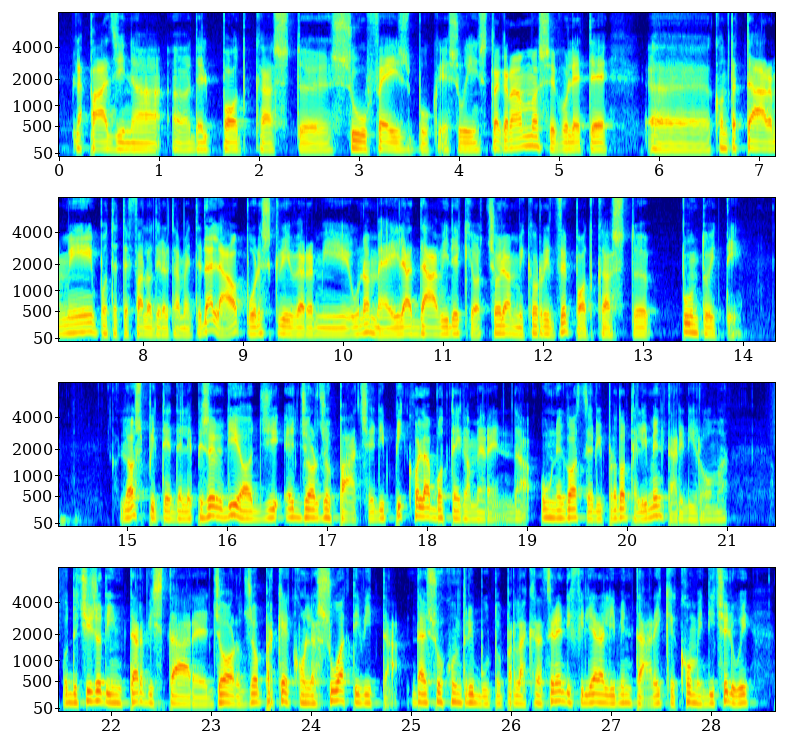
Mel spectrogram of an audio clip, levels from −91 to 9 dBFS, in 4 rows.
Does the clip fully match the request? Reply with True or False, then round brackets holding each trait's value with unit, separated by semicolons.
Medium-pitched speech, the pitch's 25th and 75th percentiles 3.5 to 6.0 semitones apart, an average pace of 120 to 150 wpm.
False (115 Hz; 4.0 semitones; 140 wpm)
